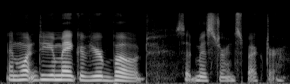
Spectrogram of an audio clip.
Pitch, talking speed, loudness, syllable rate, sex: 190 Hz, 225 wpm, -20 LUFS, 5.1 syllables/s, female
